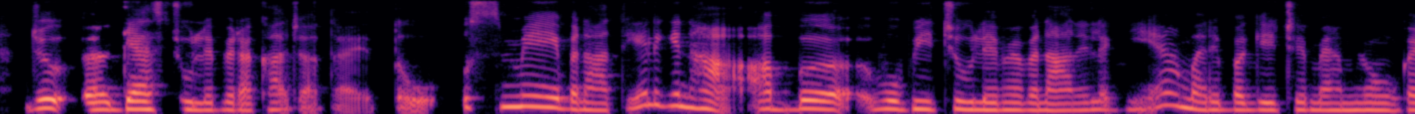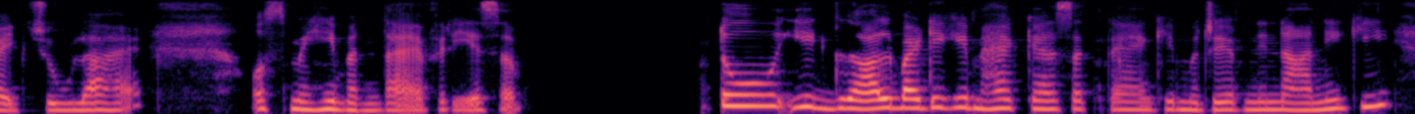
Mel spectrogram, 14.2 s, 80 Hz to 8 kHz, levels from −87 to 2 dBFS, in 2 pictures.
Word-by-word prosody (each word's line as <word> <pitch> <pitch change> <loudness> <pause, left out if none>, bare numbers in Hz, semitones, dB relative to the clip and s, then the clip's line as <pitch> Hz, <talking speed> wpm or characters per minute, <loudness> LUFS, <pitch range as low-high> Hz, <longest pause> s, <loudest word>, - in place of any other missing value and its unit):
जो 230 +1 +6
अ, 225 -5 +1
गैस 205 -1 +5
चूल्हे 185 -2 -1
पे 190 - -3
रखा 180 +2 -4
जाता - - -11
है, - - -12
तो 425 -1 -6
उसमें 265 0 +2
बनाती 195 +2 -3
है, 300 - -1
लेकिन 290 -4 0
हाँ, 225 -2 +2 0.2
अब 210 0 0 0.3
वो 210 0 +1
भी 205 - +1
चूल्हे 195 -3 +1
में 190 0 -1
बनाने 180 0 -2
लगी 200 +1 -7
हैं। 300 +5 -5
हमारे 210 -8 0
बगीचे 185 +1 -3
में 185 -1 -3
हम 180 0 -2
लोगों 180 -2 -2
का 185 +1 -2
एक 170 0 -4
चूल्हा 180 +1 -1
है, 185 +8 -5 0.6
उसमें 210 0 0
ही 205 +2 +4
बनता 175 +1 -5
है - - -1
फिर - - -9
ये - - -2
सब। - - -5 1.0
तो 290 0 +5
ये 270 0 +2
ग 225 0 -1
दाल-बाटी 235 +2 +6
की 250 - +1
महक 230 0 +1
कह 215 -1 +1
सकते 210 0 -6
हैं 200 0 -3
कि 200 - -6
मुझे 190 0 -1
अपनी 195 0 -2
नानी 190 +2 +1
की 280 +4 0
200 Hz, 220 wpm, -25 LUFS, 185-235 Hz, 1.0 s, जो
